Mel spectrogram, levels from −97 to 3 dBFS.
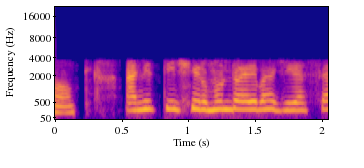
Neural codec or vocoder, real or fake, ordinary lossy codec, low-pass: codec, 24 kHz, 3 kbps, HILCodec; fake; none; 3.6 kHz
